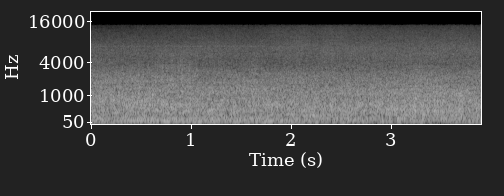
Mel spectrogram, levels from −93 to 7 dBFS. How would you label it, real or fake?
real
